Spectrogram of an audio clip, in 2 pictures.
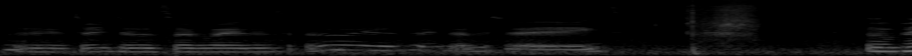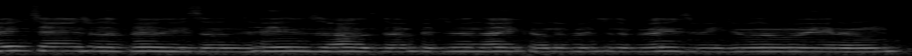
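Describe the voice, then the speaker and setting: A US woman with a somewhat high, steady, slightly mellow voice does fairly quick, casual play-by-play for a baseball video game. She repeats herself, stumbles over calls and chats with viewers, recorded on a distant mic with faint background noise.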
